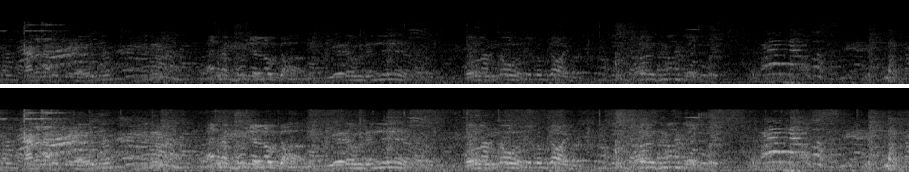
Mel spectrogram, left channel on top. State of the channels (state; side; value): quieter; left; 16.1 dB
